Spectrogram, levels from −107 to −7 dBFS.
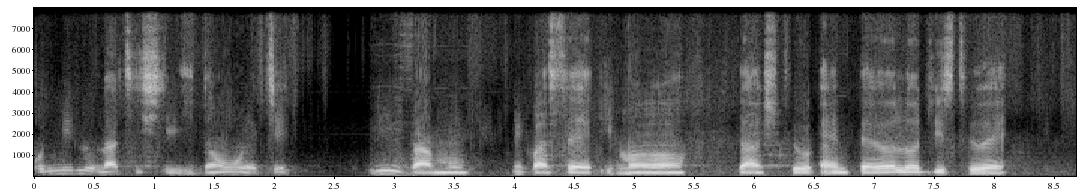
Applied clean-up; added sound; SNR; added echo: neural separator model SepFormer DNS4.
